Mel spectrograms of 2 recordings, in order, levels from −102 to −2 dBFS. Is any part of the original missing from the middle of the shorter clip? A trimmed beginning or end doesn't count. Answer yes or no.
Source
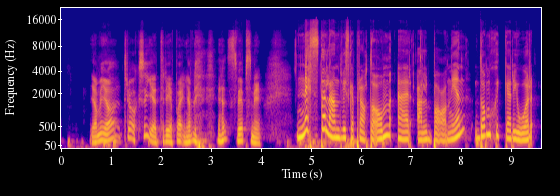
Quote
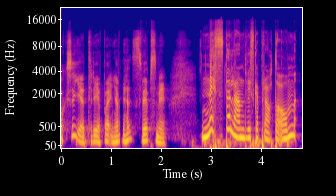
yes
